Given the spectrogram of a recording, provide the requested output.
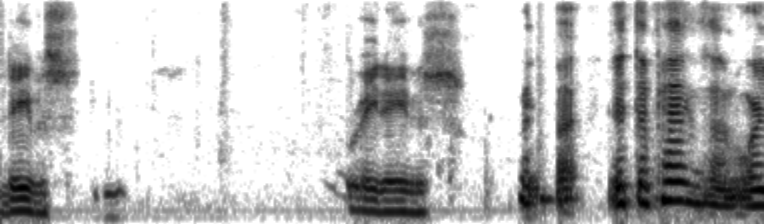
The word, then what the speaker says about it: Davies: Speaking of pronunciation, I've heard that Ray Davies' name is supposed to be pronounced Davis.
